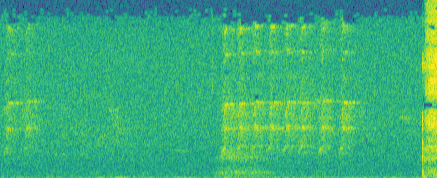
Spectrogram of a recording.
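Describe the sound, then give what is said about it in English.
Faint birdsong outdoors, with a short run of high, repeated chirps partway through over a soft, steady background hiss. No one speaks. “There are birds chirping.”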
